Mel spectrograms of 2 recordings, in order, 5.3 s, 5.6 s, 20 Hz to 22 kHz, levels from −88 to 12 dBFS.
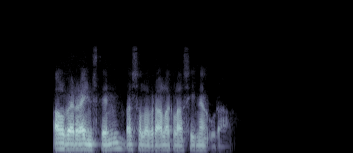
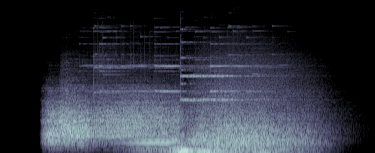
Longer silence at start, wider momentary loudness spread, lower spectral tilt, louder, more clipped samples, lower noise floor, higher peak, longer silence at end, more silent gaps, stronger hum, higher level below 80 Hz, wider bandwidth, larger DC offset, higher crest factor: first, 0.8 s vs 0.65 s; about the same, 13 LU vs 14 LU; first, -10.5 dB/octave vs -7 dB/octave; about the same, -18 LUFS vs -19 LUFS; neither; first, under -90 dBFS vs -69 dBFS; first, 0 dBFS vs -4 dBFS; first, 1.9 s vs 0.8 s; neither; neither; second, -50 dBFS vs -24 dBFS; second, 5.8 kHz vs 12 kHz; neither; about the same, 20 dB vs 16 dB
